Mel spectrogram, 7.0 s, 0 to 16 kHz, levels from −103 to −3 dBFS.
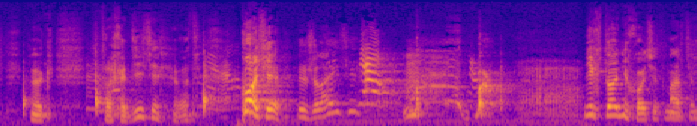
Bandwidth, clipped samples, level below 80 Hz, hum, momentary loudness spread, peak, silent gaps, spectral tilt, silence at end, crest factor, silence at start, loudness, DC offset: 13.5 kHz; under 0.1%; -70 dBFS; none; 22 LU; -8 dBFS; none; -4 dB/octave; 0 s; 24 dB; 0.2 s; -31 LUFS; under 0.1%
